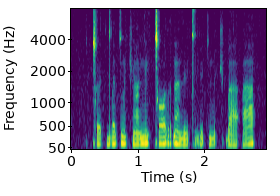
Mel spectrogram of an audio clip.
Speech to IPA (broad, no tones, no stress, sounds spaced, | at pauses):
ǀ ɵ t d w ɛ tʷ ã t͡ʃ ã ɡ ɛ̃ ǀ ɔ r ɗ ã ð ʉ t r ʉ t m ə t͡ʃ ɓ a ʔ a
